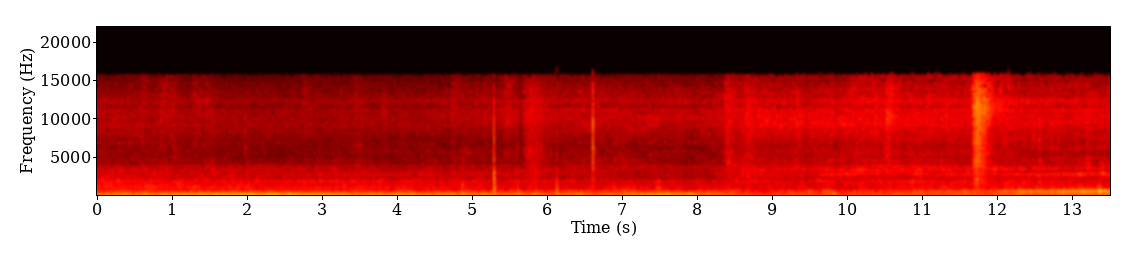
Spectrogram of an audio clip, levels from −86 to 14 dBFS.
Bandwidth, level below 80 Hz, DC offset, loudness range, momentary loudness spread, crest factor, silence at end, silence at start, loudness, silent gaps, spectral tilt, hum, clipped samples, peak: 16 kHz; -58 dBFS; under 0.1%; 6 LU; 9 LU; 22 dB; 0 s; 0 s; -29 LUFS; none; -5 dB/octave; none; under 0.1%; -6 dBFS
